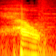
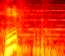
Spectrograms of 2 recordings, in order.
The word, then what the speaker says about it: help: Sau đó là L. Đọc chữ E xong bạn sẽ cong lưỡi chữ L lên, nói tạo thành âm L.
